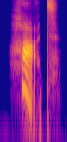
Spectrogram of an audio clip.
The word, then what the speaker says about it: hot: Take the word hot. We don't usually say hotter with a big explosion of air. We say hot. stops abruptly, you cut the sound in your throat.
